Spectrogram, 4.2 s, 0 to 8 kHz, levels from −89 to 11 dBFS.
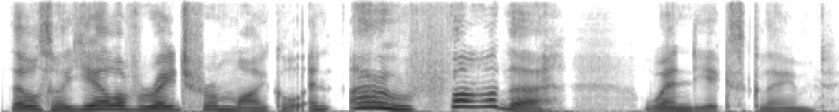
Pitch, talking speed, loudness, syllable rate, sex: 235 Hz, 185 wpm, -17 LUFS, 5.4 syllables/s, female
